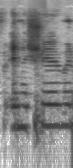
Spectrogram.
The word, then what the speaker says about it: Inisherin: Yeah, I watched The Banshees of Inisherin, I believe it's called. I think that's how you pronounce it. Yes, you as a watched that resident Irishman, you did say it correctly. Thank you.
